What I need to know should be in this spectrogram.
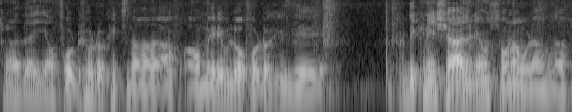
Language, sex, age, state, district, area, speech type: Dogri, male, 30-45, Jammu and Kashmir, Udhampur, urban, spontaneous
